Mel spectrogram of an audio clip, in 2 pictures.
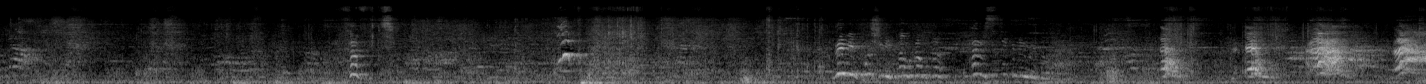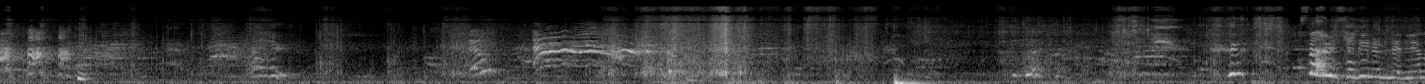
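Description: A young woman talks and laughs with animation nearby.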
